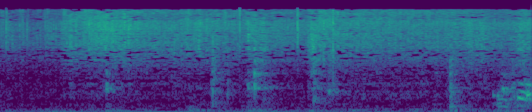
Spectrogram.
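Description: Cumin, ginger, raw turmeric, green chilli and tomato fry in ghee or oil in a pan for a savoury daliya breakfast, with a steady close sizzle and occasional stirring scrapes throughout, and no talking.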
